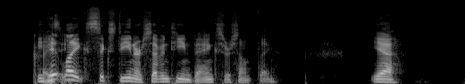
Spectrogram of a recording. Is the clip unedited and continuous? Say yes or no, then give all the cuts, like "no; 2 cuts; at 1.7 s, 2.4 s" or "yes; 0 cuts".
no; 1 cut; at 3.6 s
